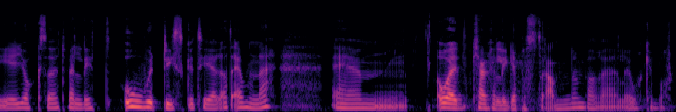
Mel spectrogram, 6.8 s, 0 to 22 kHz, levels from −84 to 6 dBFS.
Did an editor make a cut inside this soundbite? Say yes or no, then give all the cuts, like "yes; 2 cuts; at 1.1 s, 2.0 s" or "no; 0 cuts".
yes; 1 cut; at 4.3 s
